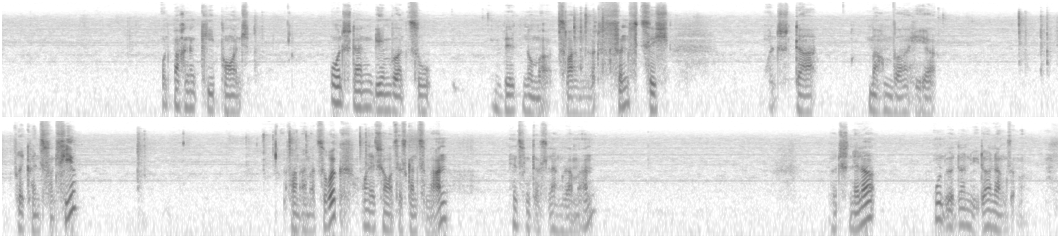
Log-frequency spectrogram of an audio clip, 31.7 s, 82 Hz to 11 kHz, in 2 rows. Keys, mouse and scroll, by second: 0.0 Return, 4.1 i, 7.5 click, 8.6 2, 8.8 5, 9.0 0, 9.3 Return, 14.4 click, 15.5 4, 15.8 Return, 18.2 i, 20.4 shift+Left, 21.4 alt+a.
